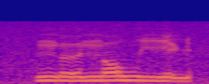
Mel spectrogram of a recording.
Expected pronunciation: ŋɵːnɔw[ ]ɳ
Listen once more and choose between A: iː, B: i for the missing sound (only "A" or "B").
A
